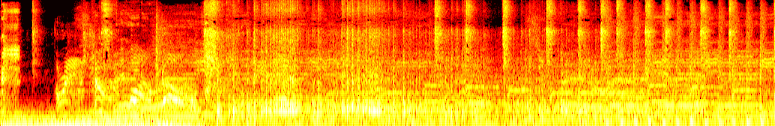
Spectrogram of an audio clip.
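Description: Pop-song backing music throughout, with a voice in the first couple of seconds. From about three seconds in, a busy run of clicks and rattles joins the music: two Beyblade Burst tops spinning and knocking together in a plastic stadium.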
